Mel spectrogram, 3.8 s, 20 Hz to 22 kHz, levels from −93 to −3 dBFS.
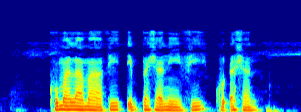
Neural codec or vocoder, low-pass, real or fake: none; 7.2 kHz; real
